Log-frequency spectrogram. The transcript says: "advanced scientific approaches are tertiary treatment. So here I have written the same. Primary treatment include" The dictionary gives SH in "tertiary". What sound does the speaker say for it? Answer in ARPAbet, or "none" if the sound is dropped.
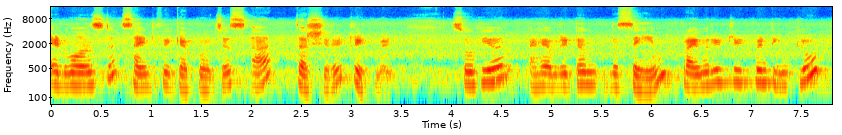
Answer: SH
